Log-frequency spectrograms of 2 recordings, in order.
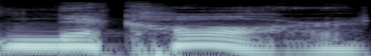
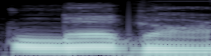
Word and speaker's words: Necar: By the way, it is Necar, not Negar.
